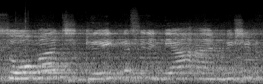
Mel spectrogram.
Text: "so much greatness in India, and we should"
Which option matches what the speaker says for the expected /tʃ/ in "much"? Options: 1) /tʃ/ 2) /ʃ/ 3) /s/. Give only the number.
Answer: 1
